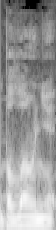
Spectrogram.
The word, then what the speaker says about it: bologna: There's a reason many meat packages spell it bologna. The word bologna derives from Bologna, Italy, and is one of the hardest English words to pronounce.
